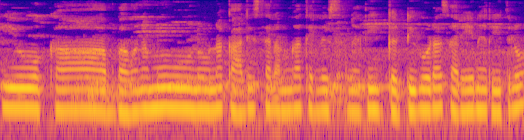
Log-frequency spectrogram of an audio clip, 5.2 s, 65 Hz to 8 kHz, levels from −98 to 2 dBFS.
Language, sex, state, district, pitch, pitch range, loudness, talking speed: Telugu, female, Andhra Pradesh, Guntur, 185 Hz, 180-195 Hz, -14 LUFS, 150 wpm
